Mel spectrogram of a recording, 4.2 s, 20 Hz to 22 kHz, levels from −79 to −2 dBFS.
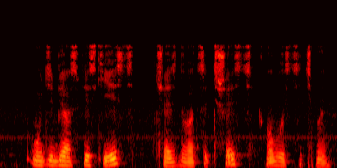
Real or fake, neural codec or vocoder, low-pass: real; none; 7.2 kHz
